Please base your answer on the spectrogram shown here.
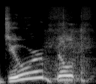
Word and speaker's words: Duer: That's one of the trademarks of Doer, but they're also built to last.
